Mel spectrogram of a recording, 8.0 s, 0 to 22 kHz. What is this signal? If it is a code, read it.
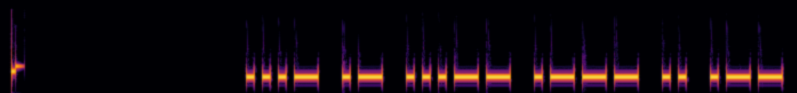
Morse code, heard as a keyed tone, about 15 wpm, 700 Hz. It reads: VA3JIW
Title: DXCC-100 Call Signs - 6 Characters - 15wpm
